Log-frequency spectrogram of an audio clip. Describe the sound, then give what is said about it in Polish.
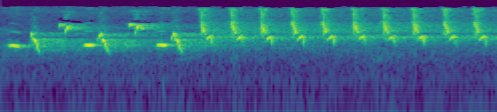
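A man imitates jackdaw calls, producing a rapid series of sharp, high, bird-like chirps. A few uneven calls open the run, then a steady, evenly spaced string follows. “To rozumiem, że to chodzi o kawki.”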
